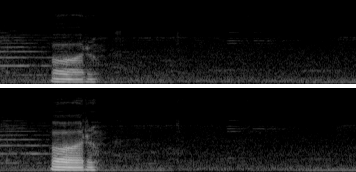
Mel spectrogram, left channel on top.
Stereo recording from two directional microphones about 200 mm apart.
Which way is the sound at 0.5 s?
45° right (ahead or behind).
